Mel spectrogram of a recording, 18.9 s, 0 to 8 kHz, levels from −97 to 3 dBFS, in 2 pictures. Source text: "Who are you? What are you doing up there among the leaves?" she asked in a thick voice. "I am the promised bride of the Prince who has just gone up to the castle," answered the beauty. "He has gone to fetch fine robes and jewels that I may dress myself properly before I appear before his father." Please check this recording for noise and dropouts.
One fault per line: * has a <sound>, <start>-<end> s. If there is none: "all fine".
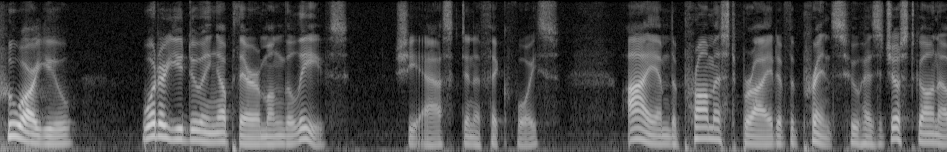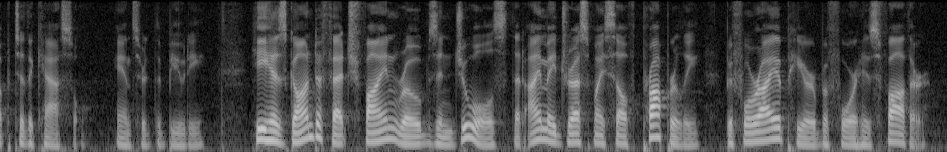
all fine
